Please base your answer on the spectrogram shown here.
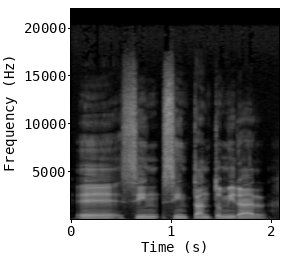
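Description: A man with a Chilean accent, speaking as a panelist in a discussion, halting with many fillers. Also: medium pitch, flat delivery, clear, resonant tone, no echo, studio quality. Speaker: panelist, music agency director.

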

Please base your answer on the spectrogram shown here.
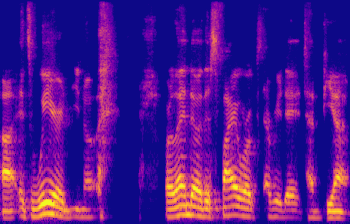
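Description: A man in his thirties from Canada and Florida, speaking as a founder and podcast guest, in a relaxed conversational way with hesitant restarts. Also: lowish voice, normal speed. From Canada and Florida, USA. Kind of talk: podcast interview.

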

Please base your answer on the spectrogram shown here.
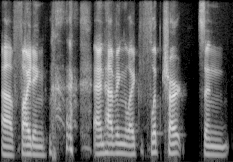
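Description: A man's voice: medium pitch, steady tone, very slow, a bit bright, clean tone, no echo, studio quality. A French Canadian man, a metal band's vocalist, telling his band's story in a casual interview, rambling with fillers and casual swearing. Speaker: band vocalist and guitarist.

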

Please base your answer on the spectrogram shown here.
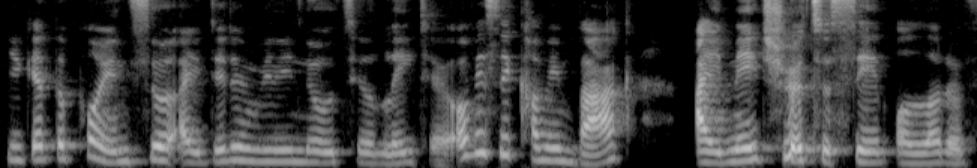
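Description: Young woman, from Nigeria, chatty vlog storytelling, lots of fillers, mellow tone. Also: mid-range voice, moderate pace, creaky. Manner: chatty, animated, many fillers and laughs. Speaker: travel vlogger. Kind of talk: casual storytelling to camera.

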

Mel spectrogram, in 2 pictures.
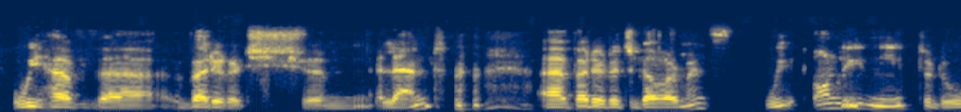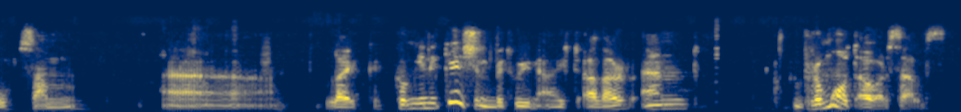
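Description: A man's voice: lowish voice, lively intonation, slow, no echo, dull audio. A man from Syria with a Syrian Arabic accent, speaking English with many fillers and restarts in an interview. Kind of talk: casual interview.

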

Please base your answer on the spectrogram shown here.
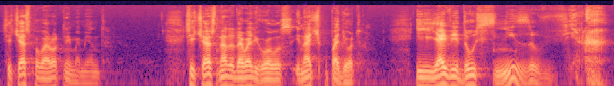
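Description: A man's voice: deep voice, expressive, unhurried, a bit bright, full character voice. An actor playing a grown man recalling his village boyhood, narrating a radio play in a reflective storytelling manner. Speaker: narrator telling his childhood. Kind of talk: dramatised literary narration.

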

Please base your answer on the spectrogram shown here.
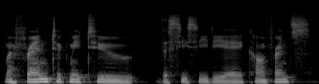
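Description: Deep-voiced reflective man from Texas. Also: steady tone, normal speed, darkish tone. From South Texas. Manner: reflective, searching for words with many fillers. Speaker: podcast host. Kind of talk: casual podcast conversation.

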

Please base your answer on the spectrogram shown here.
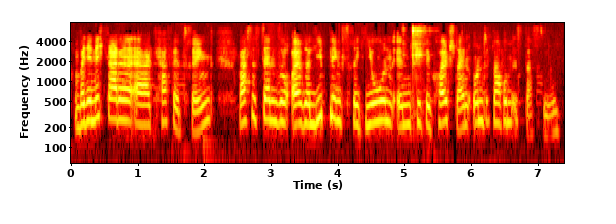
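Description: A woman's voice: fairly high pitch, unhurried, muffled recording. A woman from northern Germany co-hosting a casual podcast and joking along.

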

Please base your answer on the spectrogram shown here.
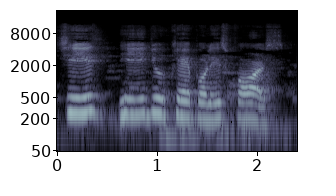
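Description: A woman with a Thai accent hosting a casual livestream chat. She speaks in halting English and keeps repeating "yeah, yeah, yeah.". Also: on the high side, fairly even intonation, a little hiss or hum, low-quality recording. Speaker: livestream host.

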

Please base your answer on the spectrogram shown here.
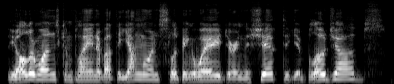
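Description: A man voicing a doting, gossipy, middle-aged mother who runs a diner, loud and theatrical. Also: lively intonation, quick pace, dry recording. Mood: teasing. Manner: loud, theatrical, high chirpy voice.

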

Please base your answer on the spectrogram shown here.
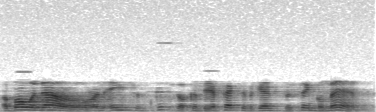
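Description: An actress playing a cold, determined female killer with formal, deliberate menace in an old radio drama. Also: mid-range voice, close to an everyday voice. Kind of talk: 1940s radio drama acting. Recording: tinny, band-limited old radio recording.

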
